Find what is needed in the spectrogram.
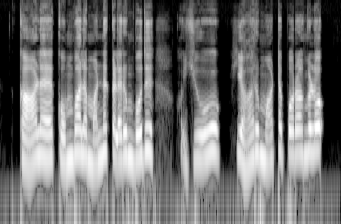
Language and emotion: Tamil, fearful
